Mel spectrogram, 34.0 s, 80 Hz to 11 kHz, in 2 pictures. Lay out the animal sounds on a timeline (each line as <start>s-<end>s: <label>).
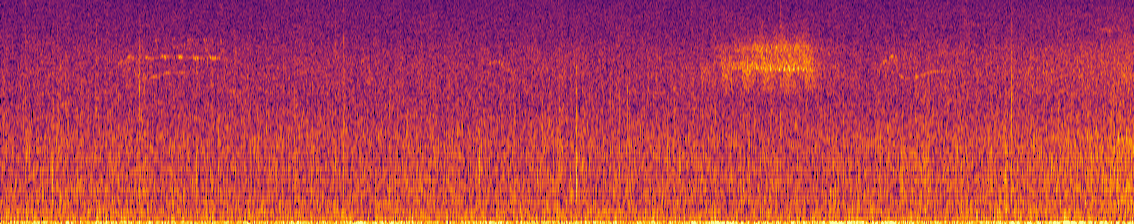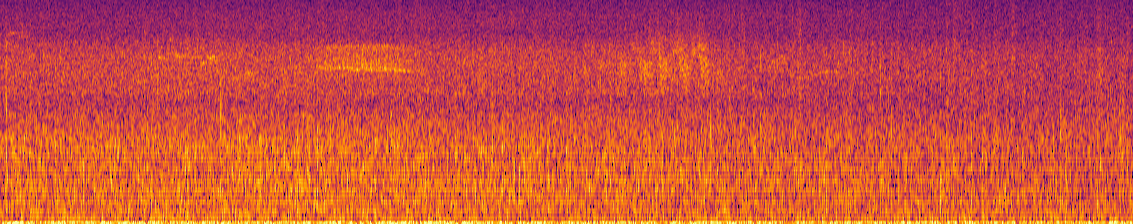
1.6s-2.9s: Eastern Wood-Pewee (Contopus virens)
1.9s-3.5s: Yellow-rumped Warbler (Setophaga coronata)
10.4s-12.4s: Ovenbird (Seiurus aurocapilla)
13.0s-14.3s: Eastern Wood-Pewee (Contopus virens)
19.2s-20.4s: Yellow-rumped Warbler (Setophaga coronata)
21.5s-23.4s: Pine Warbler (Setophaga pinus)
26.2s-27.8s: Ovenbird (Seiurus aurocapilla)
